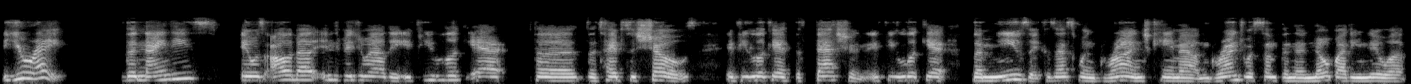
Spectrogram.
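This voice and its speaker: An articulate woman from Chicago co-hosting a podcast in casual chat, earnest and quick to laugh. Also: lowish voice, fairly even intonation, low-quality recording. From Chicago, USA. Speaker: podcast co-host.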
